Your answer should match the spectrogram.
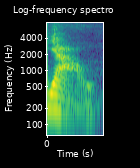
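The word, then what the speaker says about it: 幺: บอก หมาย เลข โทรศัพท์ เขา จะ นิยม อ่าน ออก เสียง ว่า ยาว นะ คะ เขา ไม่ เขา เข้า ใจ ออก เสียง ว่า ยาว นะ คะ จะ ออก เสียง ว่า E ก็ ไม่ ผิด นะ ก็ จะ เป็น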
